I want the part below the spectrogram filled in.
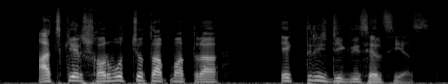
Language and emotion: Bengali, neutral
